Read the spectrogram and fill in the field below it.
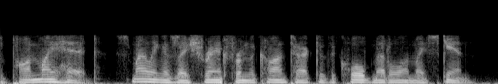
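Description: From the start, the speech carries the coarse, buzzy grain of the GSM full-rate codec, and the damage is plainly audible. The codec rebuilds the voice from a vocal-tract filter excited by a sparse, regularly spaced pulse train, which leaves a gravelly roughness on voiced sounds. Nothing survives above 4 kHz, so sibilants and brightness are missing throughout. The overall character fits the 13 kbps full-rate GSM codec.

From 2.16 to 2.22 s the signal is hit by lost GSM frames: about 40 ms of audio is missing, which fits two lost 20 ms frames. The decoder conceals the gap by reusing the parameters of the last good frame, so instead of a clean dropout the sound briefly freezes into a rough, metallic ring. The loss is short enough that the ring cuts off before it fades to silence.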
